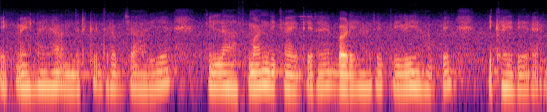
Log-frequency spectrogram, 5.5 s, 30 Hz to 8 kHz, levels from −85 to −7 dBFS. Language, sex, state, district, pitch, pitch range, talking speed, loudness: Hindi, male, Uttar Pradesh, Etah, 105 Hz, 100-110 Hz, 265 wpm, -23 LUFS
